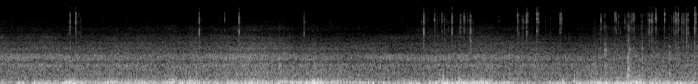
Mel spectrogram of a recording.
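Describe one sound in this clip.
Bicycle tyres roll steadily over pavement.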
